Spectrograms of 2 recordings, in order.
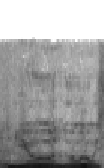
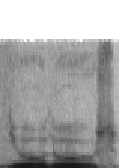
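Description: First: Loud curt verdict leaning on "You"; stress on you. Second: Low, loud terse verdict with weight on lose; a hint of stern Coolidge; Coolidge quote. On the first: Retold or imitated. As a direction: hit "You" hard, then let "lose" drop. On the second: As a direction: drop the voice and land hard on lose like a curt president. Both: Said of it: "what President Coolidge said".

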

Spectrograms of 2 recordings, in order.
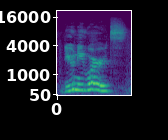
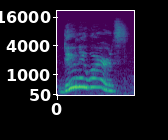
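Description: First: Rising sass on "you"; louder diva challenge, hit "you"; sassy question. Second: "you" pushed way higher and louder; high diva squeal. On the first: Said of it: "repeating line, different reads". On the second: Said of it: "repeated with higher pitch". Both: Pretend.

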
